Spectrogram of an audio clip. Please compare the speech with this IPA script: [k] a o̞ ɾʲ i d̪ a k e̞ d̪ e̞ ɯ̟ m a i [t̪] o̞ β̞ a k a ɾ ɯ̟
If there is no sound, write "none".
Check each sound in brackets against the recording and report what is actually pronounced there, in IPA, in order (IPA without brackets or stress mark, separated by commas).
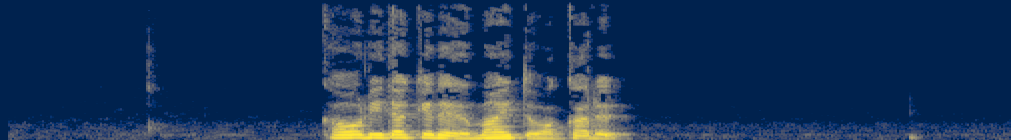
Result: k, t̪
